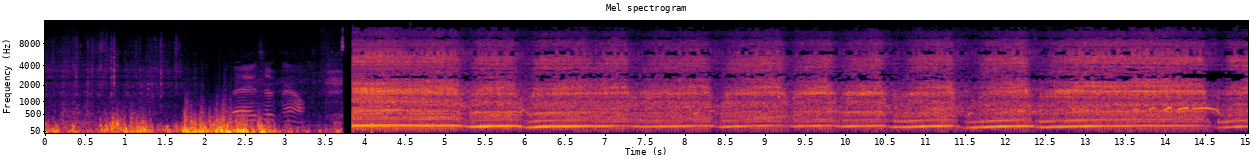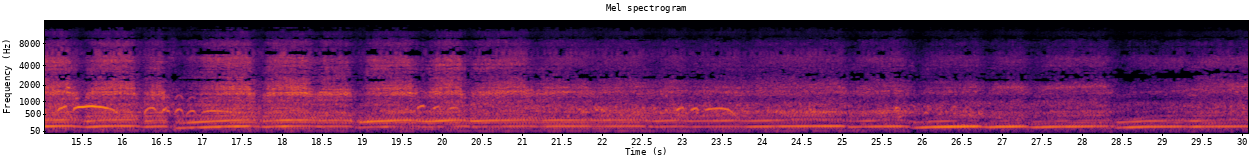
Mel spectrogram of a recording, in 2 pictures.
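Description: Lifted Toyota Land Cruiser 4x4 doing a burnout: the engine is held at high revs, its pitch stepping up and down as the spinning rear tyres grip and slip, with short tyre squeals over it. Before that, for the first few seconds, a loud rough rumble.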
